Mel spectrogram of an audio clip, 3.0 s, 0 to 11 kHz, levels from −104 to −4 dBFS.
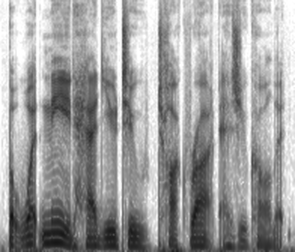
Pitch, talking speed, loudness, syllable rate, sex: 90 Hz, 245 wpm, -19 LUFS, 4.5 syllables/s, male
